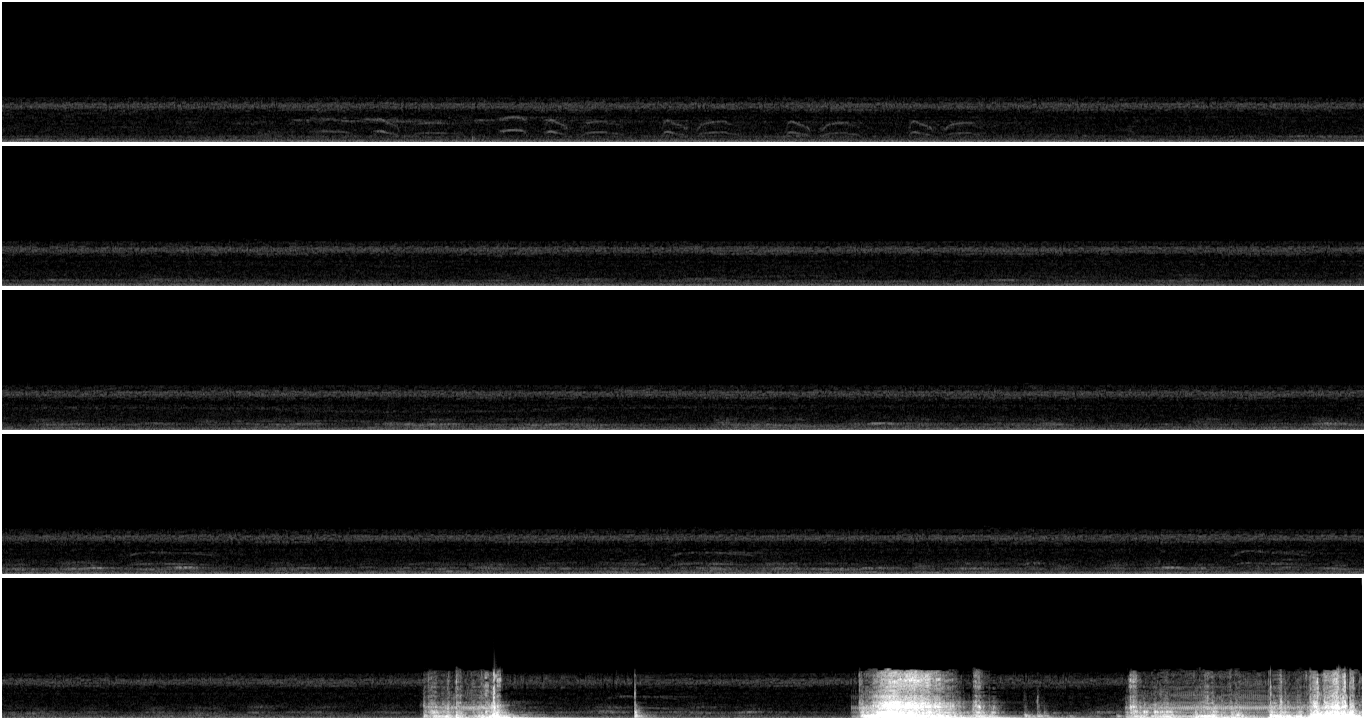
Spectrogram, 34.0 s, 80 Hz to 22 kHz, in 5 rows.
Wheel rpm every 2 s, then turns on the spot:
0, 0, 0, 0, 0, 0, 0, 0, 0, 0, 0, 0, 0, 0, 0, 0, 0.
none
